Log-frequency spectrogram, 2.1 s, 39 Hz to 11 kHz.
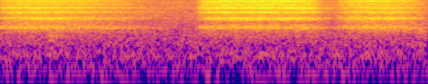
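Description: Breath passed through the hollowed-out metal barrel of a Zebra F-701 pen, stripped to serve as an improvised cricothyrotomy tube. It comes as short airy puffs, about one a second, each with a faint whistling ring from the tube.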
